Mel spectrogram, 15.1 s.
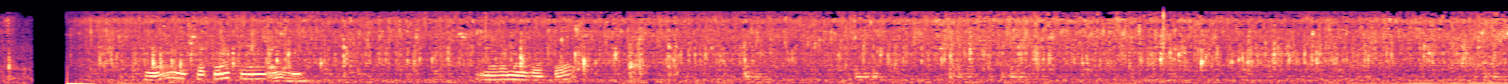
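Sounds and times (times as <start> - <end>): chicken frying in oil: 0.7 - 15.0.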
